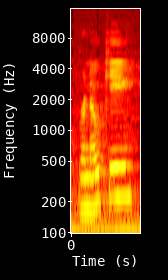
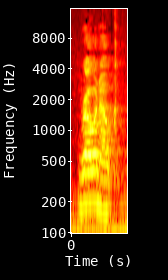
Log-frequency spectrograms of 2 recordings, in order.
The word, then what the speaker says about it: Roanoke: And then the next was I can never pronounce this. Renoki. Roanoke.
